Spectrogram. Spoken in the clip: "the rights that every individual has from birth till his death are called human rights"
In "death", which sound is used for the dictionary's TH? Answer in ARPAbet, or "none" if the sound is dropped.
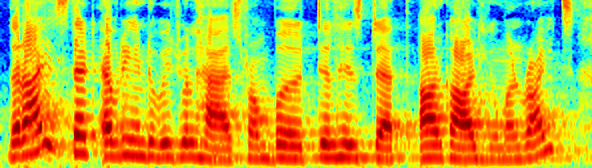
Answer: T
